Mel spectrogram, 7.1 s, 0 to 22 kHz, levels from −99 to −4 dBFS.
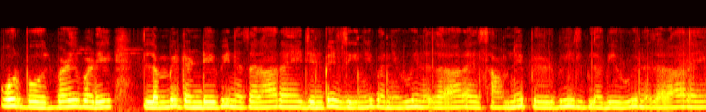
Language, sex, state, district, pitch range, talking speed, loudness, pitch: Hindi, female, Bihar, Katihar, 190-210 Hz, 235 wpm, -20 LUFS, 200 Hz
